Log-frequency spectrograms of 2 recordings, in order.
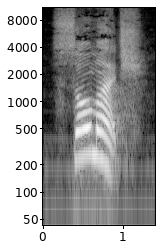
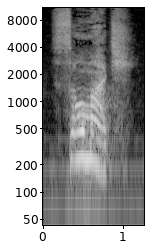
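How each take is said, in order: First: Higher and louder, crying out in anguish. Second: High but soft, a breaking echo; hushed echo. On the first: Jesus crying out his love, high and loud. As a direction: burst out with it, aching. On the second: Jesus repeating his love, hushed and aching. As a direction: let the repeat fade into a sigh. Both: Acted. Jesus grieving over the lost.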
